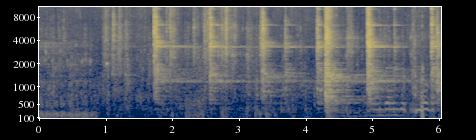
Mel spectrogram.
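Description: A metal chain rattles and clanks against a gate.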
